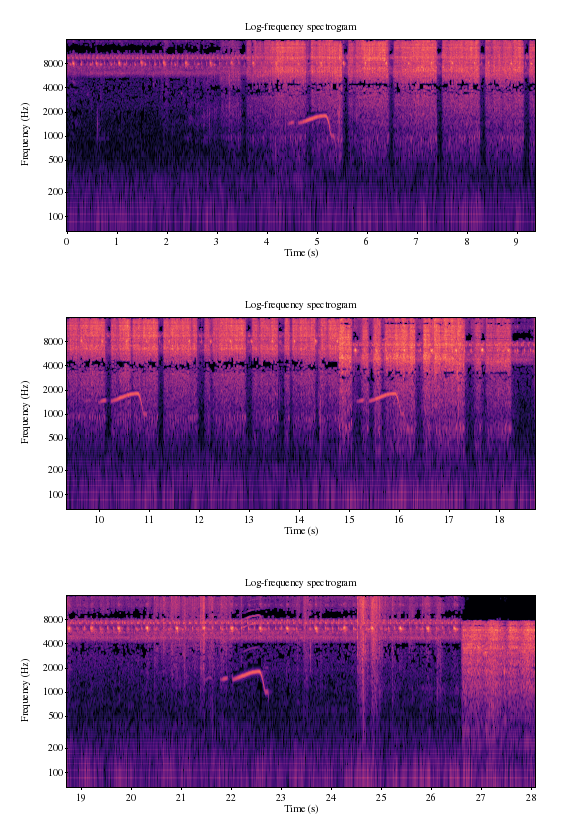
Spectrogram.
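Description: A bird gives a short rising-then-falling whistle about every six seconds, five times, over a steady high hiss that swells into a louder, pulsing hiss through the first half.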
